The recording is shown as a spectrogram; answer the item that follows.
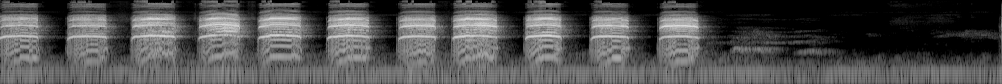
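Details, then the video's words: Myna giving loud, harsh, buzzy calls repeated about every half second, eleven even bursts over seven seconds, then quiet with a faint low hum. "Mynah Sound#original Sound"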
